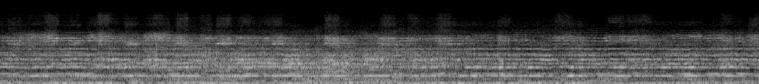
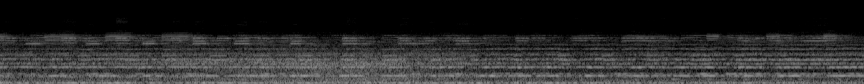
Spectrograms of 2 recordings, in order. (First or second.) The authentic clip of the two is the second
